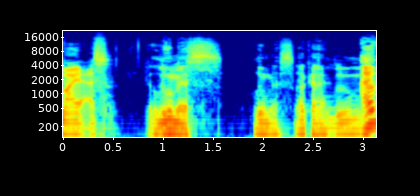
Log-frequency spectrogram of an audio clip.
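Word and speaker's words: Loomis: lulen no lul lunis lunis lunis not Lis Lumis Lumis L what want say l o o m i Lumis Lumis okay Lum I don't think I ever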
